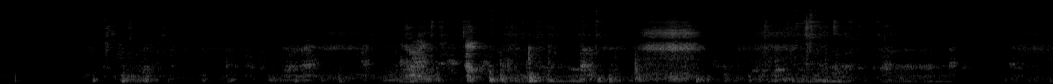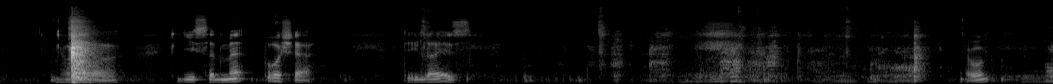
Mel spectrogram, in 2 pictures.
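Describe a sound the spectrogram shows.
Small dogs growl and snarl as they play-fight close by.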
